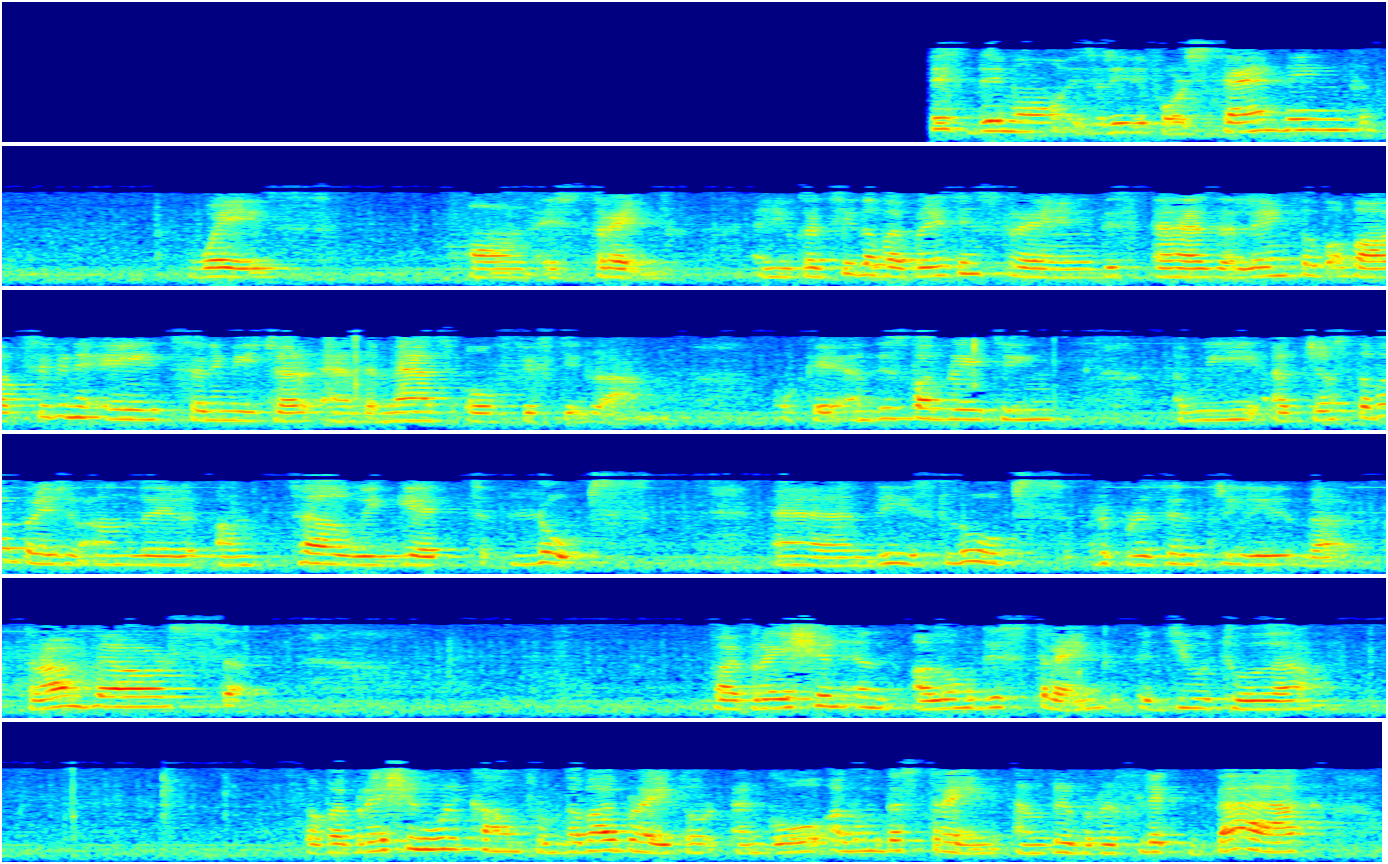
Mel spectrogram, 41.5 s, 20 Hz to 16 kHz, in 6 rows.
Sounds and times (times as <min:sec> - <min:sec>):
Female speech, woman speaking: 0:04.7 - 0:07.0, 0:07.8 - 0:08.6, 0:09.2 - 0:29.1, 0:31.2 - 0:34.4, 0:36.1 - 0:41.3.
